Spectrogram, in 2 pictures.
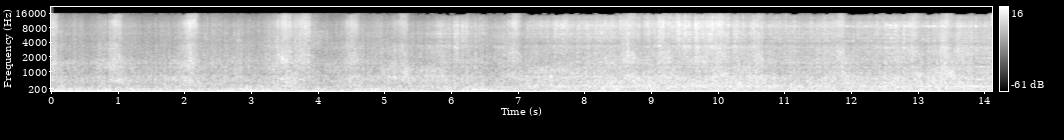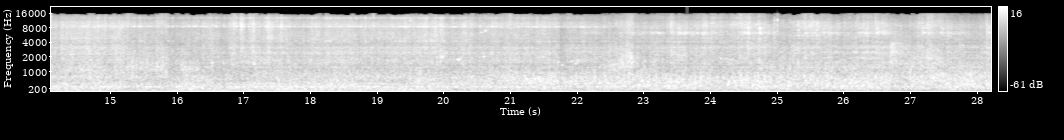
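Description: Wind buffeting the microphone at first, then a diesel-hauled freight train rolling past, its wagon wheels clacking over the rail joints.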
